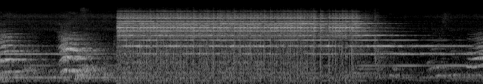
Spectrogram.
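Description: Fire alarm bell rings loudly and continuously for several seconds with a bright metallic clang, starting suddenly after brief indistinct voices and fading slightly near the end.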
